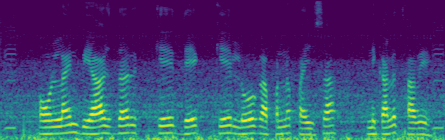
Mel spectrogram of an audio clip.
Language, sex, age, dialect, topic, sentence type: Bhojpuri, male, 60-100, Northern, banking, statement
